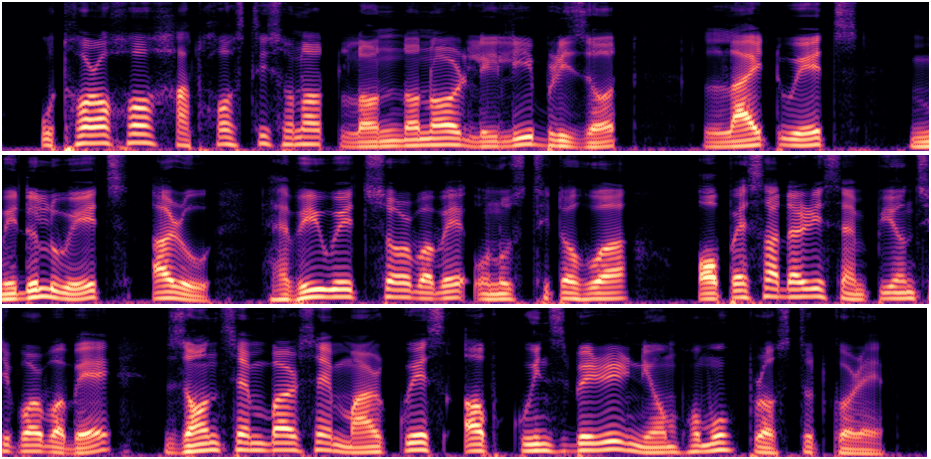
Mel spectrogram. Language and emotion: Assamese, neutral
